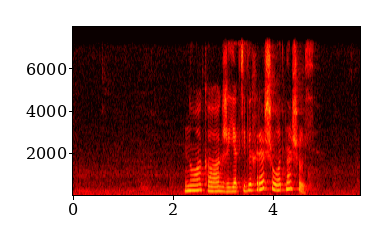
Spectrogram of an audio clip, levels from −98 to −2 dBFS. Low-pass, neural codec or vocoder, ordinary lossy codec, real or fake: 7.2 kHz; none; none; real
